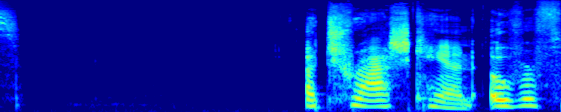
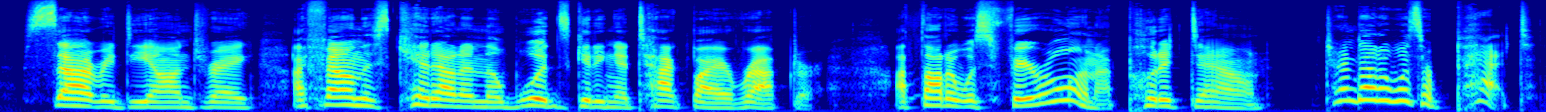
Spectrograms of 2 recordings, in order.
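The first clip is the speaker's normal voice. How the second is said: lightly voiced Eddie excusing himself; 8 dB louder than usual. Eddie explains to Milner.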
